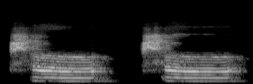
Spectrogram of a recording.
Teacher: Ha is a letter which is coming from middle of your throat, and there is a stress in this letter. Ha, ha. Sound should be very clear.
